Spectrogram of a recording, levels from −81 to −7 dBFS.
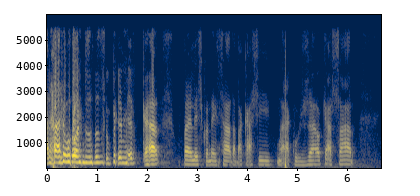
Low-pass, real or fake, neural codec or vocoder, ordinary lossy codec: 5.4 kHz; fake; vocoder, 22.05 kHz, 80 mel bands, WaveNeXt; none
